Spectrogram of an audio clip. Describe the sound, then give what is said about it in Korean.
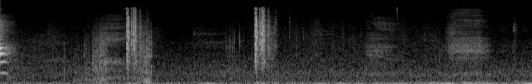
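A camera shutter clicks twice as a child takes a photo with the camera held up. The two sharp, crisp snaps are clearly spaced over quiet background hiss. “잘 봐. 나 사진 찍는다.”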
